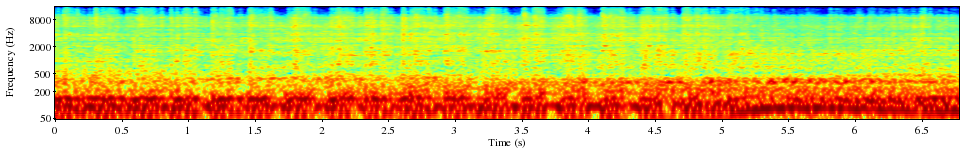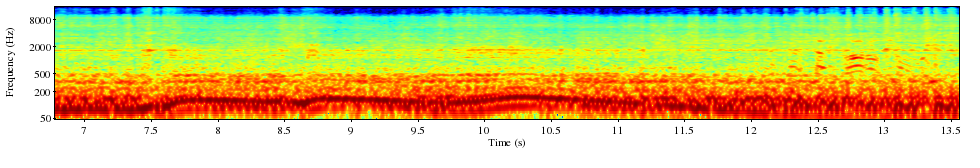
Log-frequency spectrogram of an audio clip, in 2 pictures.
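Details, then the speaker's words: LS V8 mini truck with a cam after exhaust work: deep idle with free revs climbing and falling cleanly, no rattles; O2 sensors not yet installed, check engine light on. "sounds pretty sick though yeah it does trucks done sounds good i spun around the block no crazy rattles"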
